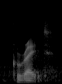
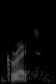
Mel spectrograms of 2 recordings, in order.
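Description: Both takes have the same delivery.

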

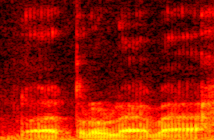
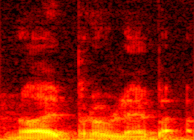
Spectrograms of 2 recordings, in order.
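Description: First: Very low, husky and calm tough-guy line; Vin Diesel's raspy voice. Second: Much lower, husky tough-guy rumble; Vin Diesel's raspy voice. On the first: Reviewer redoing the Vin Diesel line, very low and husky. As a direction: rumble it deep like Vin Diesel, unbothered. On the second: Reviewer imitating Vin Diesel, husky and much lower. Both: Retold or imitated. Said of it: "tiene una voz muy ronca".

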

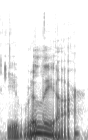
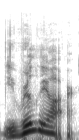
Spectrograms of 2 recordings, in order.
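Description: First: Much softer, high and breaking; almost lose the words to tears; choked quiet tears. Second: Real tears pushing the voice much higher; voice breaking high. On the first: Vlogger repeating thanks to listeners, choked and quiet. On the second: Vlogger telling listeners they matter, voice breaking high. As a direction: let it crack upward as you say it. Tearful thanks, repeated. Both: Real, not acted.

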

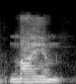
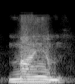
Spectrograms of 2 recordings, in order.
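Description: The two takes are said the same way.

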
